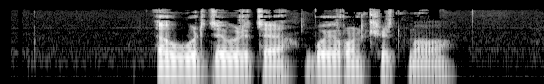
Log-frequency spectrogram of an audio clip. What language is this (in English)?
Central Kurdish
